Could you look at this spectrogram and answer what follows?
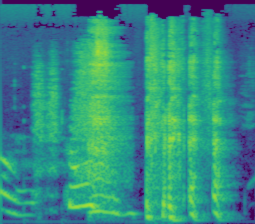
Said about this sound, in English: Oh, fuck. Bless you. Sorry.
